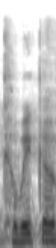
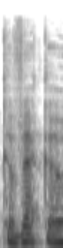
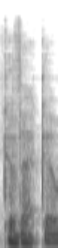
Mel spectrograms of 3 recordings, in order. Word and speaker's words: Kaweco: gonna start saying Quebec oh I've been saying could we go for a long time but I feel like kvitko is a lot closer to the correct and intended pronunciation so will you support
